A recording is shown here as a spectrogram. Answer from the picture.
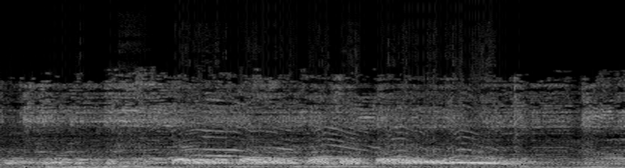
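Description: Didgeridoo playing a steady low drone in a driving dance rhythm. From about a second in, higher bending tones ride over the drone until a little after three seconds.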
